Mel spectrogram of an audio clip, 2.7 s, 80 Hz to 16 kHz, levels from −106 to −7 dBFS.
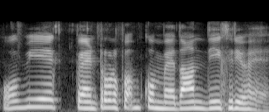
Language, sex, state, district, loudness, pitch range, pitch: Marwari, male, Rajasthan, Nagaur, -23 LUFS, 205-230 Hz, 220 Hz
